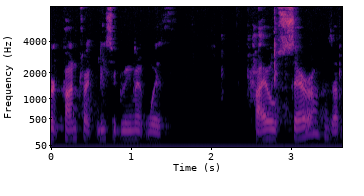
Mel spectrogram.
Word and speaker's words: Kyocera: Systems and consider a contract lease agreement with Kyocera. Is that how you pronounce that? Yes, sir. Yes, sir. Kyocera.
